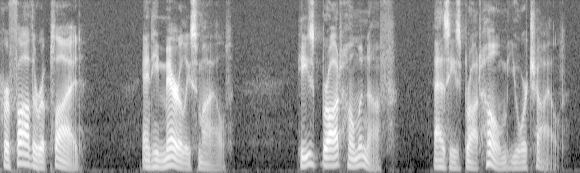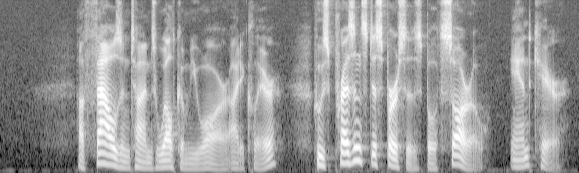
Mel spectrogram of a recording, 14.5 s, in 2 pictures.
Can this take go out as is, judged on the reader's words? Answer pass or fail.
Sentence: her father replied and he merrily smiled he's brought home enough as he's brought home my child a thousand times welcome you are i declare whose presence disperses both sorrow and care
fail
